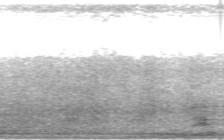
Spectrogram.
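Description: A motor vehicle passing on the road: a steady engine drone with a held tone over road noise.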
